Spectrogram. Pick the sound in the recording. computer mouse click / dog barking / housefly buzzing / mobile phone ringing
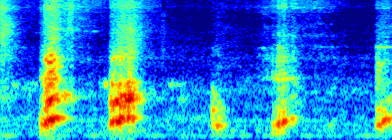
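dog barking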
